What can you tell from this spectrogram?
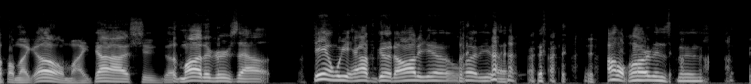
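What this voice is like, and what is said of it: Imitates another person's voice. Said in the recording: “That's a pretty good impression.”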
